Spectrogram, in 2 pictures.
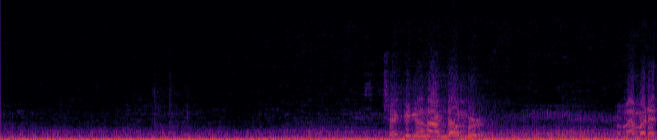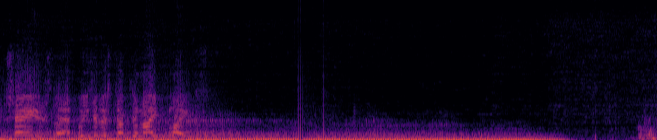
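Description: An airplane engine drones loudly and steadily.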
